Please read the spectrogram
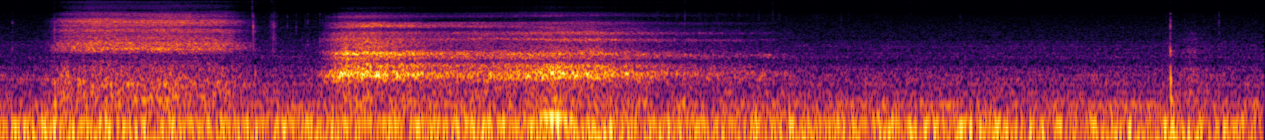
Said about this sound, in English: So take your first deep breath.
